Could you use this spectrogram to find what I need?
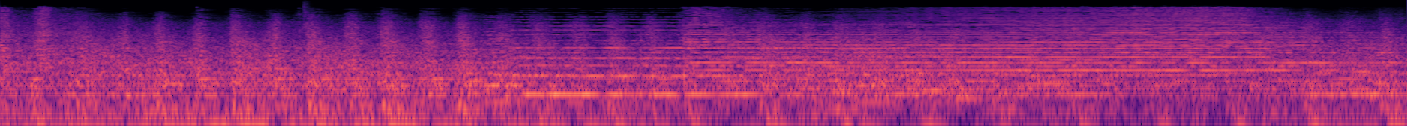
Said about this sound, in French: Ça, c'est les dents de la mer.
